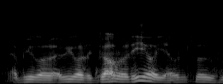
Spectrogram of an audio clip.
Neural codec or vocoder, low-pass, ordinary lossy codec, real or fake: codec, 16 kHz, 4.8 kbps, FACodec; 7.2 kHz; none; fake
